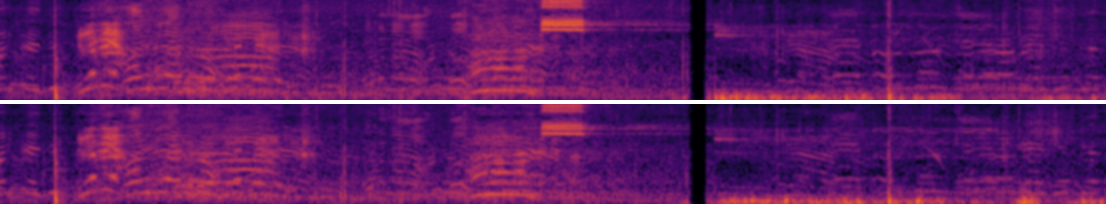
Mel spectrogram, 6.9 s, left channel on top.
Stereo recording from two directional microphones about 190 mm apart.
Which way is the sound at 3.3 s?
10° left (ahead or behind).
